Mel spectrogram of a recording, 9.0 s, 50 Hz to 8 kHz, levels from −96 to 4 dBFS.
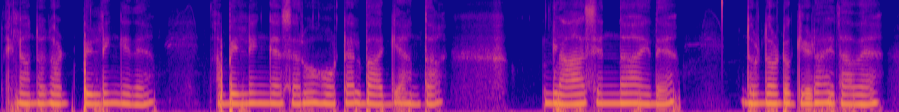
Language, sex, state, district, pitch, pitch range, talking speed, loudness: Kannada, female, Karnataka, Raichur, 220 Hz, 215-225 Hz, 105 wpm, -33 LUFS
